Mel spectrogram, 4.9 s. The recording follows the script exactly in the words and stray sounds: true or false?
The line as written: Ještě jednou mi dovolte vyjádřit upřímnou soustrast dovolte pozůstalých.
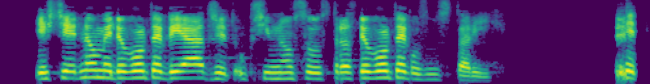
false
